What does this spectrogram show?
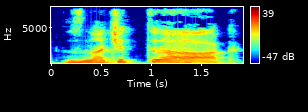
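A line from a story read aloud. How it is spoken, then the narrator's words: Meaningful drawn-out drawl. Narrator (Russian): многозначительно протянул дворник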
